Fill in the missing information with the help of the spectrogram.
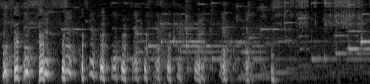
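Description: A mobile phone rings with a melodic ringtone: a quick run of bright chiming notes that gives way to softer sustained tones, fairly close and clear, with no one talking.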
